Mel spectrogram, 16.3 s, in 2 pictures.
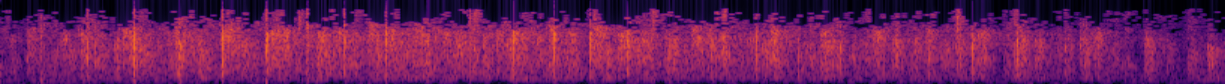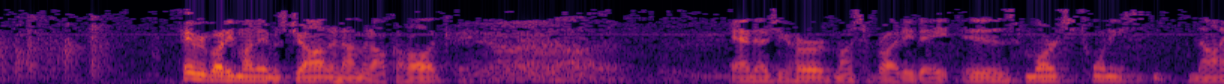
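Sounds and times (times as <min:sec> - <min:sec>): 
audience at a recovery meeting applauding a speaker: 0:00.0 - 0:09.0
speech: 0:09.4 - 0:11.4, 0:13.0 - 0:16.3
laughter: 0:11.2 - 0:13.1.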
